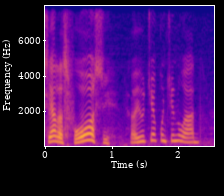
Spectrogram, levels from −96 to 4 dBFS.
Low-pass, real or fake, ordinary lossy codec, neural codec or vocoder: none; real; none; none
